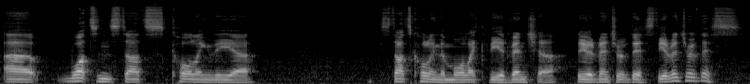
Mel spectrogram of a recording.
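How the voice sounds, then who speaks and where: A man's voice: mid-range voice, moderate pace. A man hosting a livestream and reading aloud in a theatrical manner, with formal, old-fashioned phrasing. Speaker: livestream host and story reader. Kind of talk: livestream chat and dramatic reading.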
